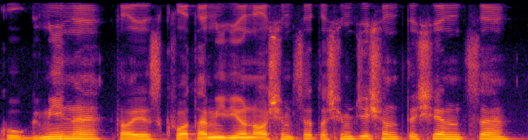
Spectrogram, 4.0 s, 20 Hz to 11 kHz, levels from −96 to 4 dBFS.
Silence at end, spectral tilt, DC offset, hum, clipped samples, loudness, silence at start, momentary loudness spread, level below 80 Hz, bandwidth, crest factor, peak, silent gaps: 0.1 s; -6.5 dB/octave; under 0.1%; none; under 0.1%; -18 LUFS; 0 s; 7 LU; -50 dBFS; 11 kHz; 16 dB; -2 dBFS; none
